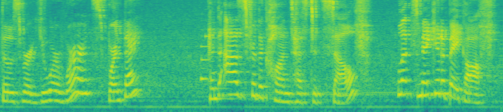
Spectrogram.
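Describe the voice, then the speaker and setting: An actress playing a proud, hot-tempered female chef who talks in a sharp, taunting way in a video game. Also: on the high side, big pitch swings, unhurried, slight background noise. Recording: echoey, music behind the voice.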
